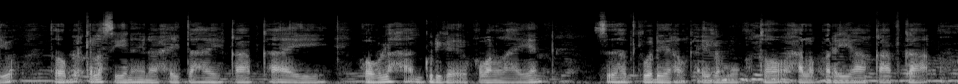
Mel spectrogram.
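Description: From start to finish the speech carries plainly audible codec damage, likely HE-AAC compression: s sounds turn gritty and lispy, and nothing survives above 12.3 kHz. Unlike a plain low-pass, the upper band stays bright, but it is treble copied up from lower bands, consistent with a low bitrate around 16 kbps.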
